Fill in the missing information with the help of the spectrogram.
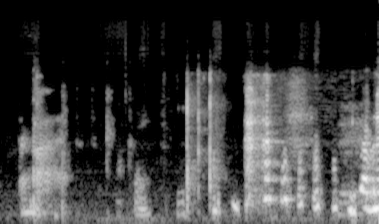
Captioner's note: all laugh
